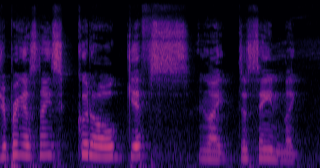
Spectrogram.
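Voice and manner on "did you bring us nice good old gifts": condescending mock British accent, higher and louder. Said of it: "they're trying to be British or something".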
